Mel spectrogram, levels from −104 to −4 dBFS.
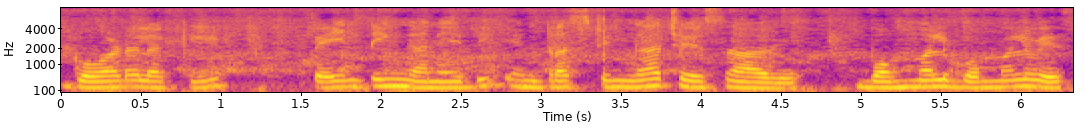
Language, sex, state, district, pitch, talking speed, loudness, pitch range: Telugu, female, Andhra Pradesh, Manyam, 175 Hz, 75 wpm, -14 LUFS, 165-190 Hz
